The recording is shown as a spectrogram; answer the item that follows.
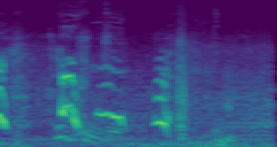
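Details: Border Collie named Jet, out swimming and urged to jump or dive into the water, gives four quick high whining yips in under two seconds, each rising then sliding down, with little background noise.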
